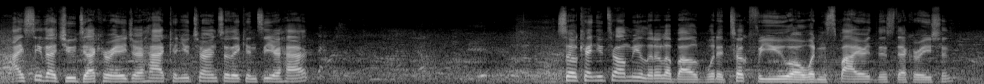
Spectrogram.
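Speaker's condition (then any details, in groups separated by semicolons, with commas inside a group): No condition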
